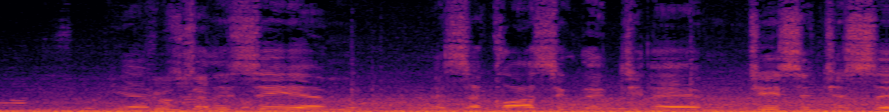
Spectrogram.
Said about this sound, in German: zwei Tartan-Army-Veteranen, die ihr Team seit Jahrzehnten auf vielen Auswärtsfahrten begleitet haben, nehmen mich im Auto mit zum Spiel.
